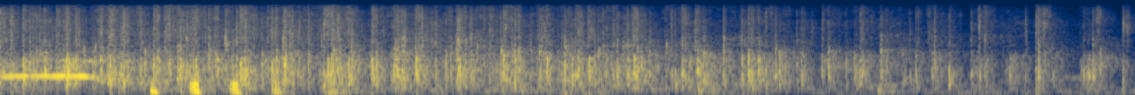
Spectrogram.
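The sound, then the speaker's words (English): A church audience claps its hands in sustained, dense applause, a steady crackle of many overlapping claps that slowly fades over several seconds. “Give the Lord a hand clap. Let him know you're alive.”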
